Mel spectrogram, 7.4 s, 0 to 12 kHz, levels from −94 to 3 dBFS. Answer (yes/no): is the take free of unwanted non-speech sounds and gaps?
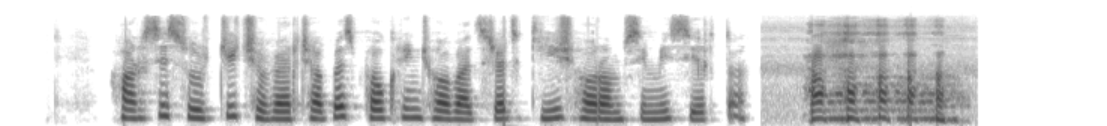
no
